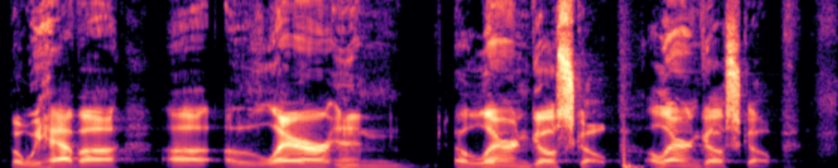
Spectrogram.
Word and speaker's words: laryngoscope: say this word right, but we have a laryngoscope, right?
